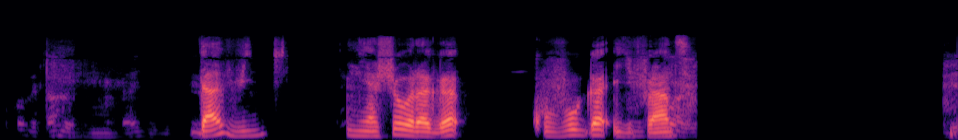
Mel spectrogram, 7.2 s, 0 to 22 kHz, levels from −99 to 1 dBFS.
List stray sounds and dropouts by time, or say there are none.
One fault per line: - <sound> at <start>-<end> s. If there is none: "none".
none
